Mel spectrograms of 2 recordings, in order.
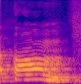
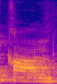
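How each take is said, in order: First: कॉम ending on m, no b; silent b. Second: Comb with the final b pronounced; wrongly sounded b. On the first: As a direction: close कॉम on a long m. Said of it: "बी silent रहेगा". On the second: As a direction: end comb on an audible b after the m. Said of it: "not a comb". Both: Shown as a demonstration.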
